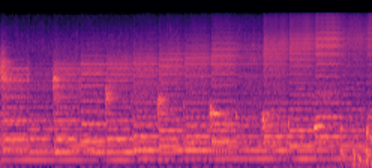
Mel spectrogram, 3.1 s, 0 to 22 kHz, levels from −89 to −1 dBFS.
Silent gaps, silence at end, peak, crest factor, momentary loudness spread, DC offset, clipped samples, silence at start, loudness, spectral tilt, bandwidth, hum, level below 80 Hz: none; 0 s; -12 dBFS; 16 dB; 2 LU; 0.1%; under 0.1%; 0 s; -26 LUFS; -2 dB/octave; 16.5 kHz; none; -56 dBFS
